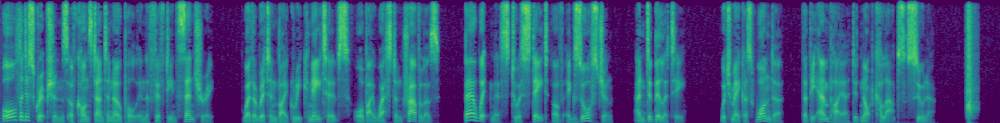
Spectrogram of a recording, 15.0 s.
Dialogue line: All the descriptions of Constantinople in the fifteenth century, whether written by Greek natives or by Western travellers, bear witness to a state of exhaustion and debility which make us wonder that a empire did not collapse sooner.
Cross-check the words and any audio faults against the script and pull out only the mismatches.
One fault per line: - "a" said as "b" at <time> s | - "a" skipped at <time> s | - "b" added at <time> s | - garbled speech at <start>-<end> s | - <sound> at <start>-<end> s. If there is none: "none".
- "a" said as "the" at 12.1 s
- whoosh at 14.5-14.7 s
